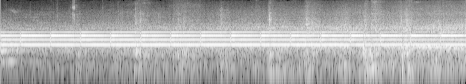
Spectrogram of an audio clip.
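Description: CSR electric multiple unit approaching and running past, its wheels on the rails growing louder in the second half. Throughout, a steady high electronic tone pulses about three times a second.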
